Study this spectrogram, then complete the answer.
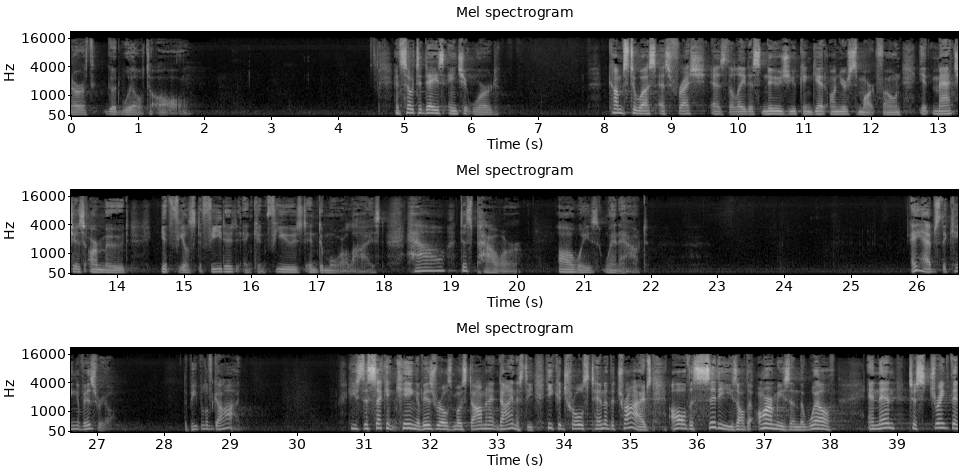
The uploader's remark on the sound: at Highland Baptist Church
